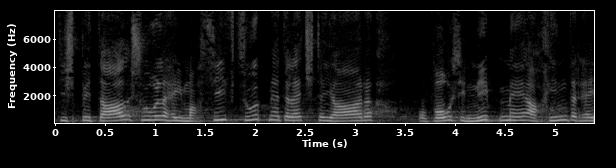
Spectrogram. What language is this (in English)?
Swiss German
